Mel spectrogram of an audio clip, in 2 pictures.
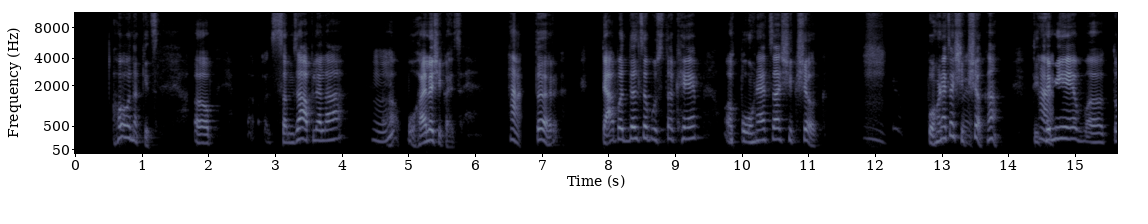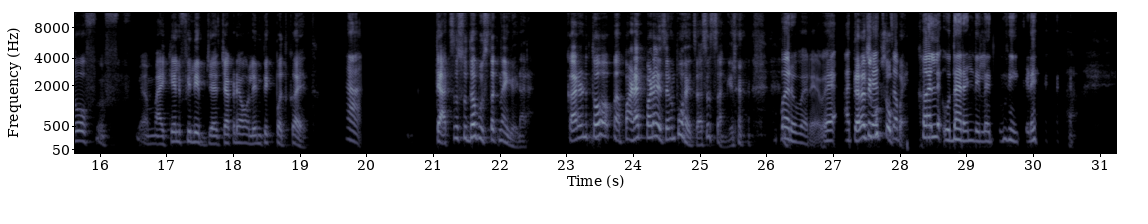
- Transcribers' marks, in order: tapping; laugh; other noise; other background noise; laugh; chuckle
- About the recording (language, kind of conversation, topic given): Marathi, podcast, कोर्स, पुस्तक किंवा व्हिडिओ कशा प्रकारे निवडता?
